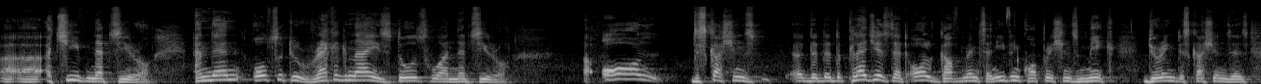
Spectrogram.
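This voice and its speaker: A man speaking as a panelist, halting and repeating words as he restarts his sentences. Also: on the high side, mellow, husky. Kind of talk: panel discussion.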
